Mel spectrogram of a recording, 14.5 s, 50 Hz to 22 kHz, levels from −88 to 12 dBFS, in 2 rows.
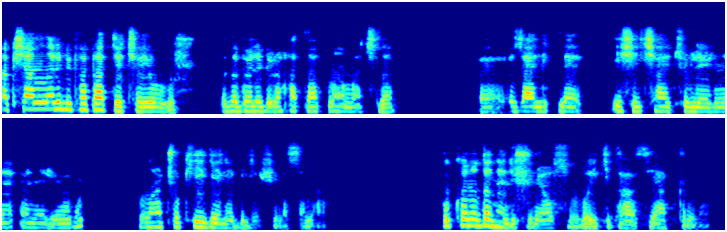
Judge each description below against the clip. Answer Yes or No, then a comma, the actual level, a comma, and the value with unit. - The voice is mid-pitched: Yes, medium, 165 Hz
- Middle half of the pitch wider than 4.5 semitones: Yes, average, 5.0 semitones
